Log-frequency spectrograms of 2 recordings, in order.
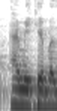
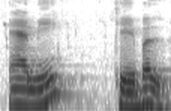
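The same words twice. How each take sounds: First: Said in the usual way. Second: एमिकेबल split as "एमी", pause, "केबल"; slow dictation of एमिकेबल with a gap mid-word; broken into parts. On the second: Shown as a demonstration. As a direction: say एमिकेबल very slowly in two separate chunks.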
